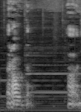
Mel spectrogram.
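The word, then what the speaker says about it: router: हमारे लिए यहां प राउटर जैसे कि इसके नाम से ही आप समझ स कोई लोग इसको रूटर भी प्रोनाउंस कर सकते हैं व भी सही है अगर आप इसमें देखोगे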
